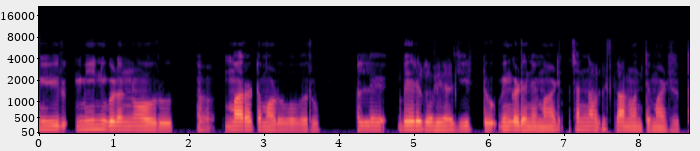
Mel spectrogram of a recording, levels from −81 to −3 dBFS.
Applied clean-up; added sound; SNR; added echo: neural diffusion model UNIVERSE++.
